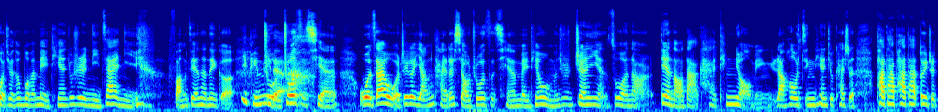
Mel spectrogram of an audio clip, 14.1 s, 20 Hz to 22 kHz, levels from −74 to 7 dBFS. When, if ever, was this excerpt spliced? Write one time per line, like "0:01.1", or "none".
none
